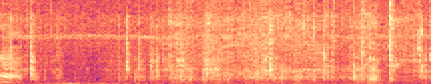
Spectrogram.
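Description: Cardboard and clear plastic packaging rustling and scraping against gritty sand as a toy box is opened and its plastic tray pulled out, with a few short crackles.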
